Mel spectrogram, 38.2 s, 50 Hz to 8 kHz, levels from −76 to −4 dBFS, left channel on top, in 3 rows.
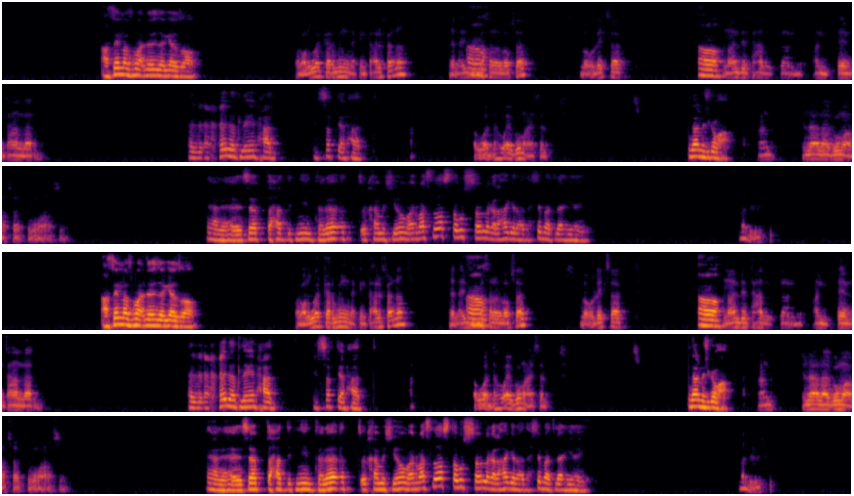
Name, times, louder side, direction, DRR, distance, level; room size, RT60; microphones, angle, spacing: voice 1, 1.5-2.9 7.0-7.3 10.4-10.9 15.5-16.9 17.4-18.1 23.0-23.7 28.6-34.3, right 5 dB, 80° right, 0.7 m, -22 dB
voice 2, 4.4-6.1 6.7-7.9 8.7-9.3 10.8-13.4 19.8-20.9 22.2-22.3 24.1-24.3 24.7-26.5 36.6-37.0, right 3 dB, 45° right, 0.8 m, -29 dB
9.7 x 4.0 x 6.2 m
head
